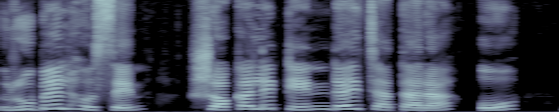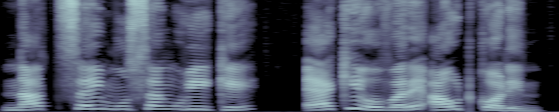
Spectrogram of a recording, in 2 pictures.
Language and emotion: Bengali, neutral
